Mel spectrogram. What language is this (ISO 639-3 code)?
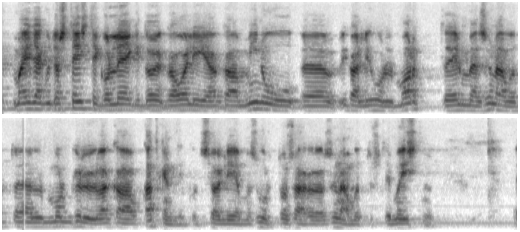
est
